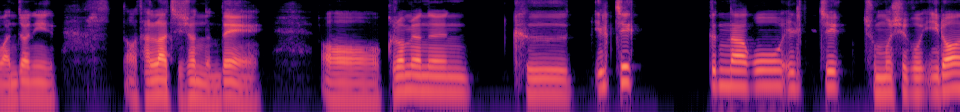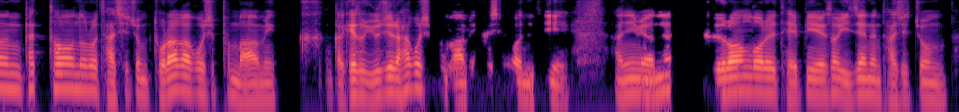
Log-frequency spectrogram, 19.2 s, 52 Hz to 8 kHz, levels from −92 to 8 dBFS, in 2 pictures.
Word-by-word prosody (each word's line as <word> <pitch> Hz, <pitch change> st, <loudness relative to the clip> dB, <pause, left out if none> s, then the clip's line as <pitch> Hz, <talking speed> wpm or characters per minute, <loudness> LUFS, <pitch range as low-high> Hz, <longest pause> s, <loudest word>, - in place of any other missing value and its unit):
완전히 95 Hz, +1 st, -2 dB, 0.7 s
어 -, -, -9 dB
달라지셨는데 95 Hz, -5 st, +2 dB, 0.6 s
어 95 Hz, -1 st, -1 dB
그러면은 130 Hz, -2 st, 0 dB, 0.4 s
그 115 Hz, -1 st, -4 dB, 0.3 s
일찍 195 Hz, +5 st, +1 dB, 0.7 s
끝나고 170 Hz, 0 st, +1 dB
일찍 160 Hz, +1 st, -3 dB, 0.2 s
주무시고 120 Hz, 0 st, -2 dB
이런 140 Hz, +3 st, +3 dB
패턴으로 150 Hz, -2 st, 0 dB
다시 100 Hz, +2 st, -1 dB
좀 115 Hz, -2 st, -4 dB
돌아가고 125 Hz, 0 st, +4 dB
싶은 115 Hz, +3 st, -7 dB
마음이 95 Hz, +1 st, -1 dB, 0.2 s
크 -, -, -12 dB
그니까 -, -, -6 dB
계속 110 Hz, -1 st, +4 dB
유지를 115 Hz, +5 st, +2 dB
하고 150 Hz, +1 st, +1 dB
싶은 140 Hz, -, -3 dB
마음이 95 Hz, 0 st, +1 dB
크신 445 Hz, +2 st, -4 dB
건지, -, -, -2 dB, 0.4 s
아니면은 115 Hz, +3 st, +1 dB, 0.4 s
그런 125 Hz, +3 st, +5 dB
거를 125 Hz, -2 st, +3 dB
대비해서 110 Hz, +3 st, 0 dB
'이제는 110 Hz, +1 st, +1 dB
다시 95 Hz, +1 st, -5 dB
좀 95 Hz, -2 st, -5 dB
115 Hz, 260 characters per minute, -26 LUFS, 100-140 Hz, 0.7 s, 그런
